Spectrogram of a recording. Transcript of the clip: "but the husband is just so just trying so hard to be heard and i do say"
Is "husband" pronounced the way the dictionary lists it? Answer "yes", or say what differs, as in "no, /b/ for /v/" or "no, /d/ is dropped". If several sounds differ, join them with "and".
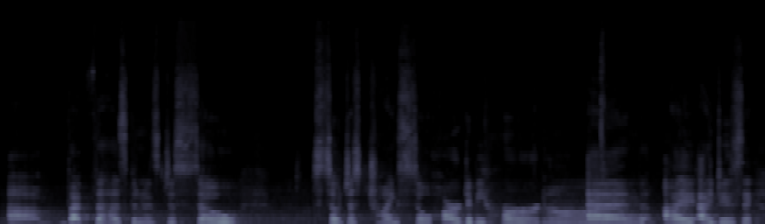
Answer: yes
